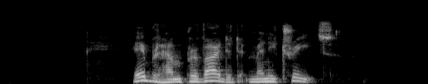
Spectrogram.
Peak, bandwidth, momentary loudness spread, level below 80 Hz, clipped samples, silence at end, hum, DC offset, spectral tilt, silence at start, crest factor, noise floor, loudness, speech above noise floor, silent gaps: -6 dBFS; 7.8 kHz; 8 LU; -60 dBFS; under 0.1%; 0.95 s; none; under 0.1%; -5.5 dB/octave; 1.35 s; 18 dB; -81 dBFS; -23 LUFS; 60 dB; none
